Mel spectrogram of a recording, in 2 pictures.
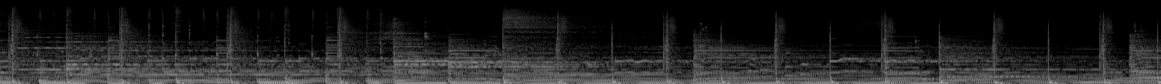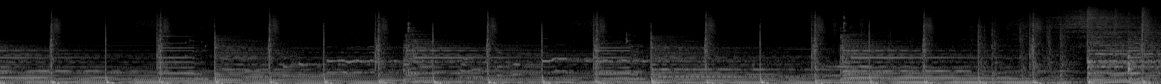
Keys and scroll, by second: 2.9 t, 8.9 r, 15.3 t, 17.4 r, 18.1 shift+Return, 18.5 t, 19.1 Left, 19.2 t, 22.3 t.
